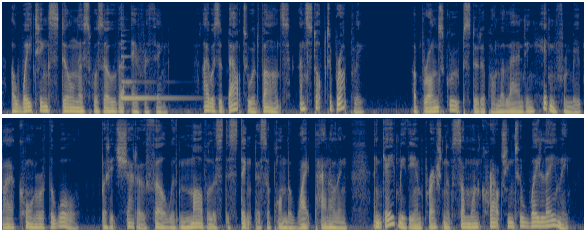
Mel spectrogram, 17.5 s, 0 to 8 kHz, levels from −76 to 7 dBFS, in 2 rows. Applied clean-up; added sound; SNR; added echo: none; Plucked string instrument; 9 dB; none.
